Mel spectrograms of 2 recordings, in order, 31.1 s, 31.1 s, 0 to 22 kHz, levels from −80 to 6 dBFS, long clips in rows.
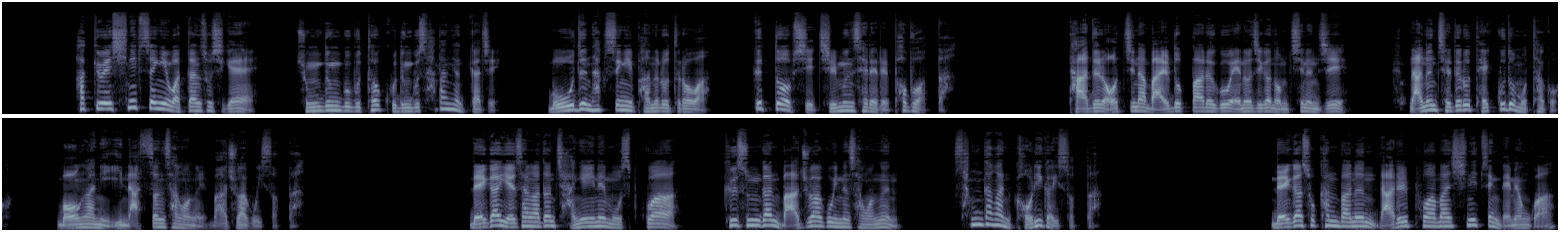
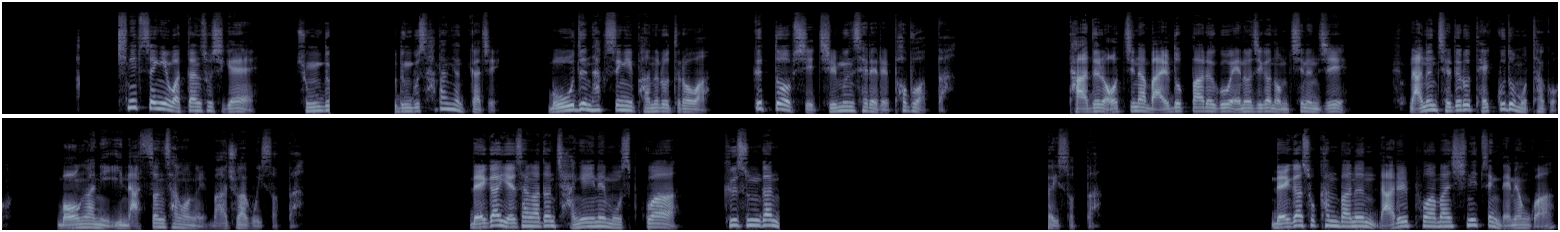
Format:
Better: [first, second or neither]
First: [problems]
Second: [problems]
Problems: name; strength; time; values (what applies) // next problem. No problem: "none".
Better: first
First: none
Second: audio cutting out; at 1 s, at 3.5 s for 0.5 s and at 23 s for 2.5 s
